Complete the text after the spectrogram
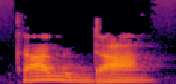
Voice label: "когда", Russian; Consonantes en ruso; easypronunciation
